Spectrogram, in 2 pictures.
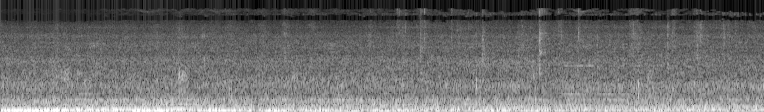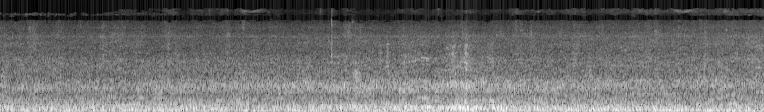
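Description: City street traffic noise: car engines and tyres from passing vehicles, a low rumble loudest in the first couple of seconds as a vehicle goes by close, then settling into a steady hum.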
